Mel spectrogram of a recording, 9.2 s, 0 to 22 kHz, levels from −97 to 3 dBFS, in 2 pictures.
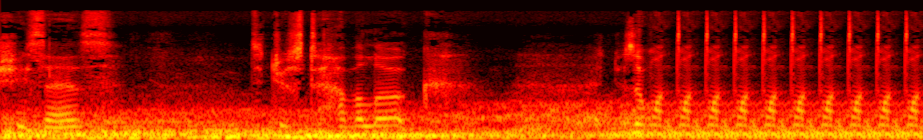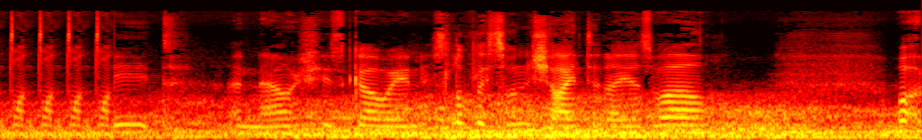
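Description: The audio falls into a broken-record loop from 3.40 s to 5.19 s. A fragment about 142 ms long repeats exactly, back to back, 13 times. It produces a fast stutter with no change between cycles. Whatever should have played in those 1.8 seconds is gone. The likely cause is a stall in the player, encoder or stream. During the stall, it kept sending the last short piece it held.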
